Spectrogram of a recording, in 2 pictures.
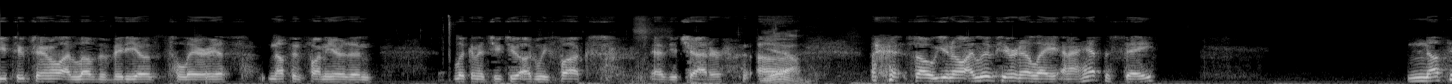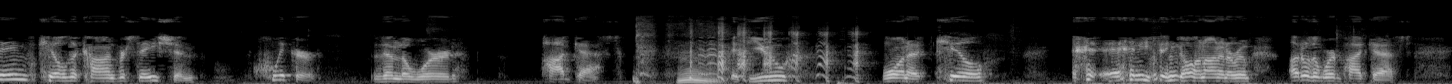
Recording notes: Phone calls.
